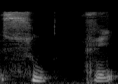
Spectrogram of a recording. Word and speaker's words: souris: Une, mot de la tortue, et souris, 2 syllabes, souris, et j'oublie pas le S qui est muet à la fin.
